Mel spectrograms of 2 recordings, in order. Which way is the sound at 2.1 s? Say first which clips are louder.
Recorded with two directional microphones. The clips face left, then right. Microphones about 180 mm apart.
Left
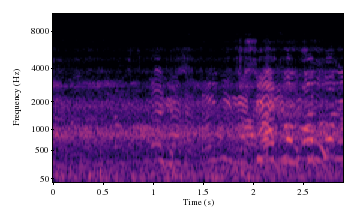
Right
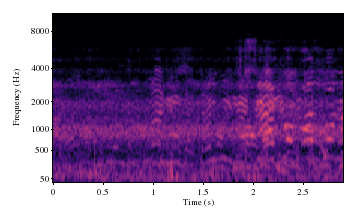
Left 3 dB; 25° left (ahead or behind).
